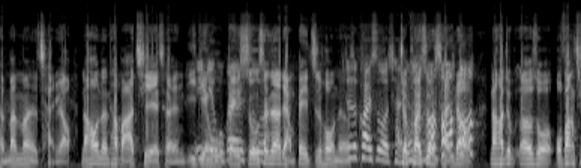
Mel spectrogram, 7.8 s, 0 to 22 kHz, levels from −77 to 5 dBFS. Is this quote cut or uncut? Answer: uncut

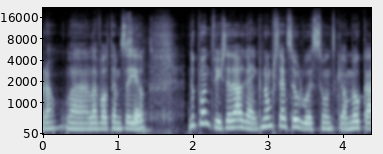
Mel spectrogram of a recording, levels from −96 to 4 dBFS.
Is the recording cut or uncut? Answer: cut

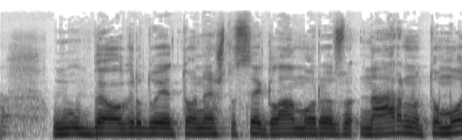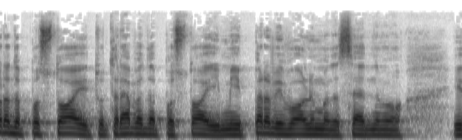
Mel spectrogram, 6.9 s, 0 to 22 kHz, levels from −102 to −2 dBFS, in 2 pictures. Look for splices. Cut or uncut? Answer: uncut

